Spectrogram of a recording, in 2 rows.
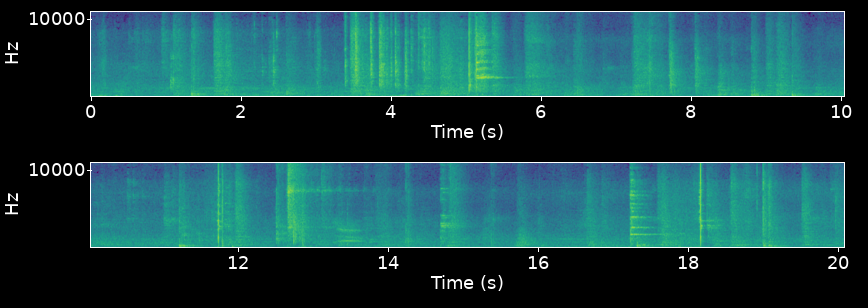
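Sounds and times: clanks and knocks: 0:01.0 - 0:20.0
dull thuds: 0:11.2 - 0:13.2.

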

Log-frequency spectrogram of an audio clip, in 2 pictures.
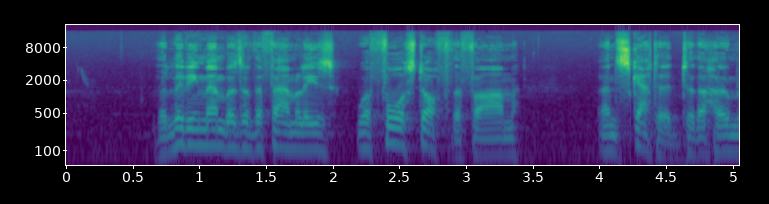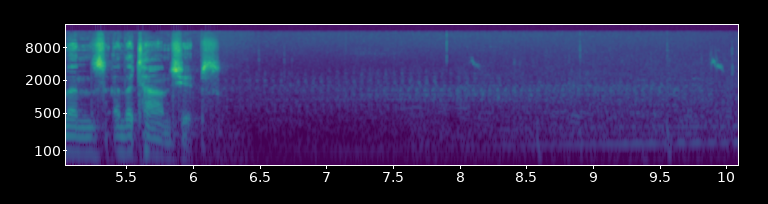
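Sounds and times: bird chirp: 0:00.0 - 0:00.4, 0:06.1 - 0:10.0
low engine hum: 0:05.4 - 0:10.0.

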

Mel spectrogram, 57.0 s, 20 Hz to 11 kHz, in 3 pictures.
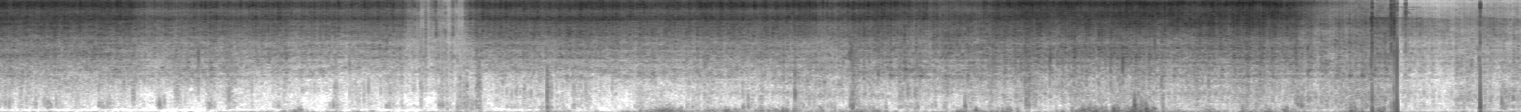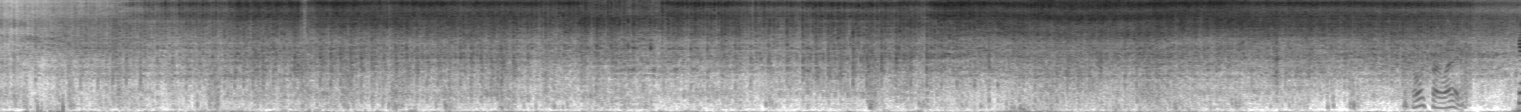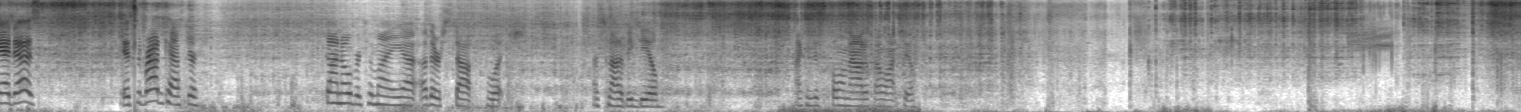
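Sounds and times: seed spreader gear rattle: 0:00.0 - 0:57.0.

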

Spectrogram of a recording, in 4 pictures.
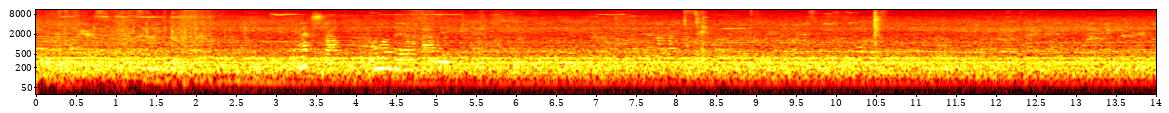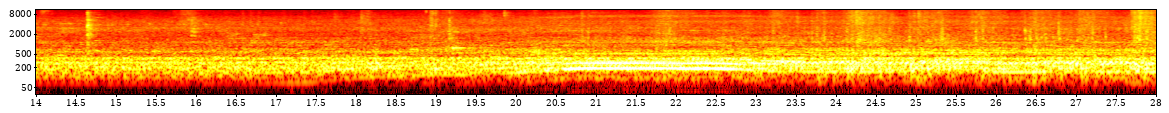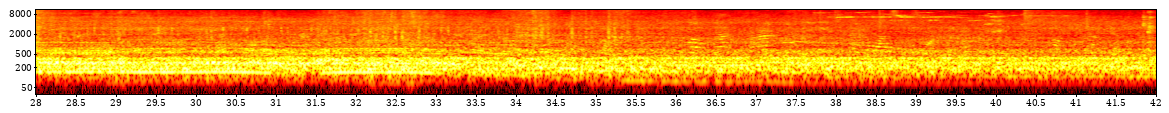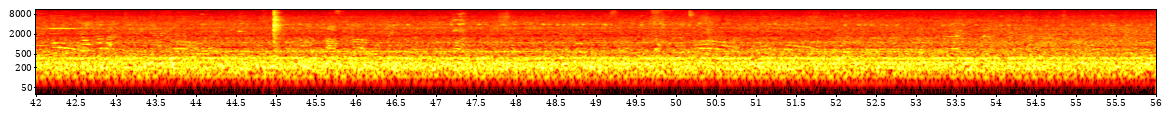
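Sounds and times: bus drive hum: 0:00.0 - 0:56.0
road noise: 0:00.0 - 0:56.0.

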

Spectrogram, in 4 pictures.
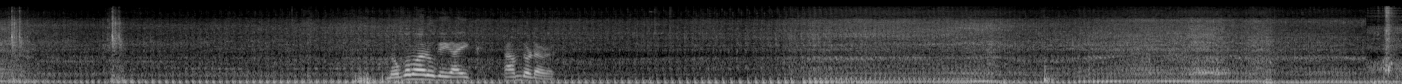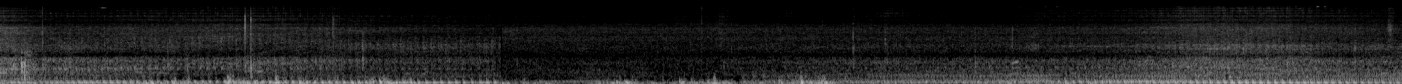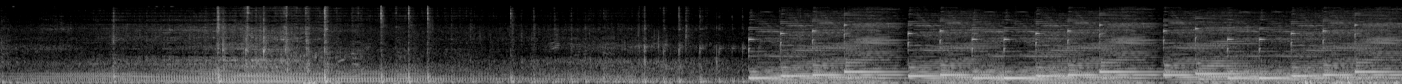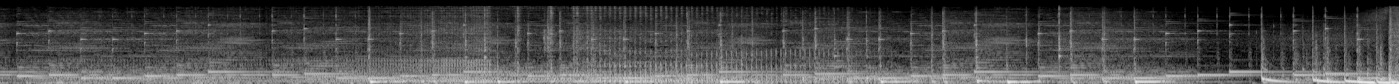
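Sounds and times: motorcycle riding past: 0:00.0 - 0:19.1, 0:22.6 - 0:53.8
motorcycle engine idling: 0:00.0 - 0:19.2, 0:22.4 - 0:37.6, 0:42.6 - 0:53.7.

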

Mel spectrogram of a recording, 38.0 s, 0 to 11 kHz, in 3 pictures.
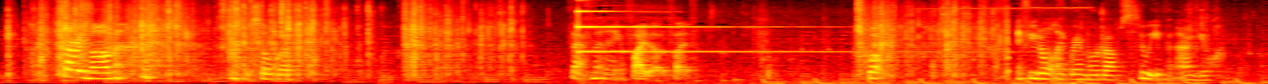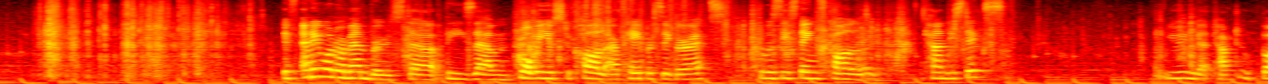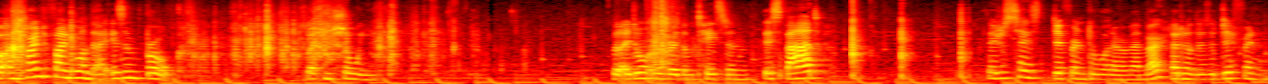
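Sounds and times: candy stick crunching: 0:00.0 - 0:05.3, 0:08.5 - 0:10.1, 0:13.0 - 0:15.4, 0:27.2 - 0:30.2
plastic bag crinkling: 0:00.0 - 0:05.4, 0:08.5 - 0:10.8, 0:13.0 - 0:15.4, 0:17.8 - 0:21.8, 0:27.2 - 0:30.2
quiet background music: 0:00.0 - 0:38.0.

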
